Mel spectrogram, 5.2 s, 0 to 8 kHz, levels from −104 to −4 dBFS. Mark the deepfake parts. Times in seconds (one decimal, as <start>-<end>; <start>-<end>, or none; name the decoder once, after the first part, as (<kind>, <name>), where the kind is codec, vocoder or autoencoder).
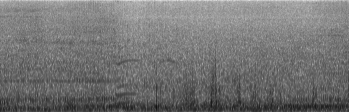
none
